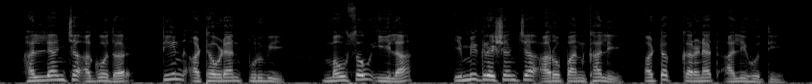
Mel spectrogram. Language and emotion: Marathi, neutral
